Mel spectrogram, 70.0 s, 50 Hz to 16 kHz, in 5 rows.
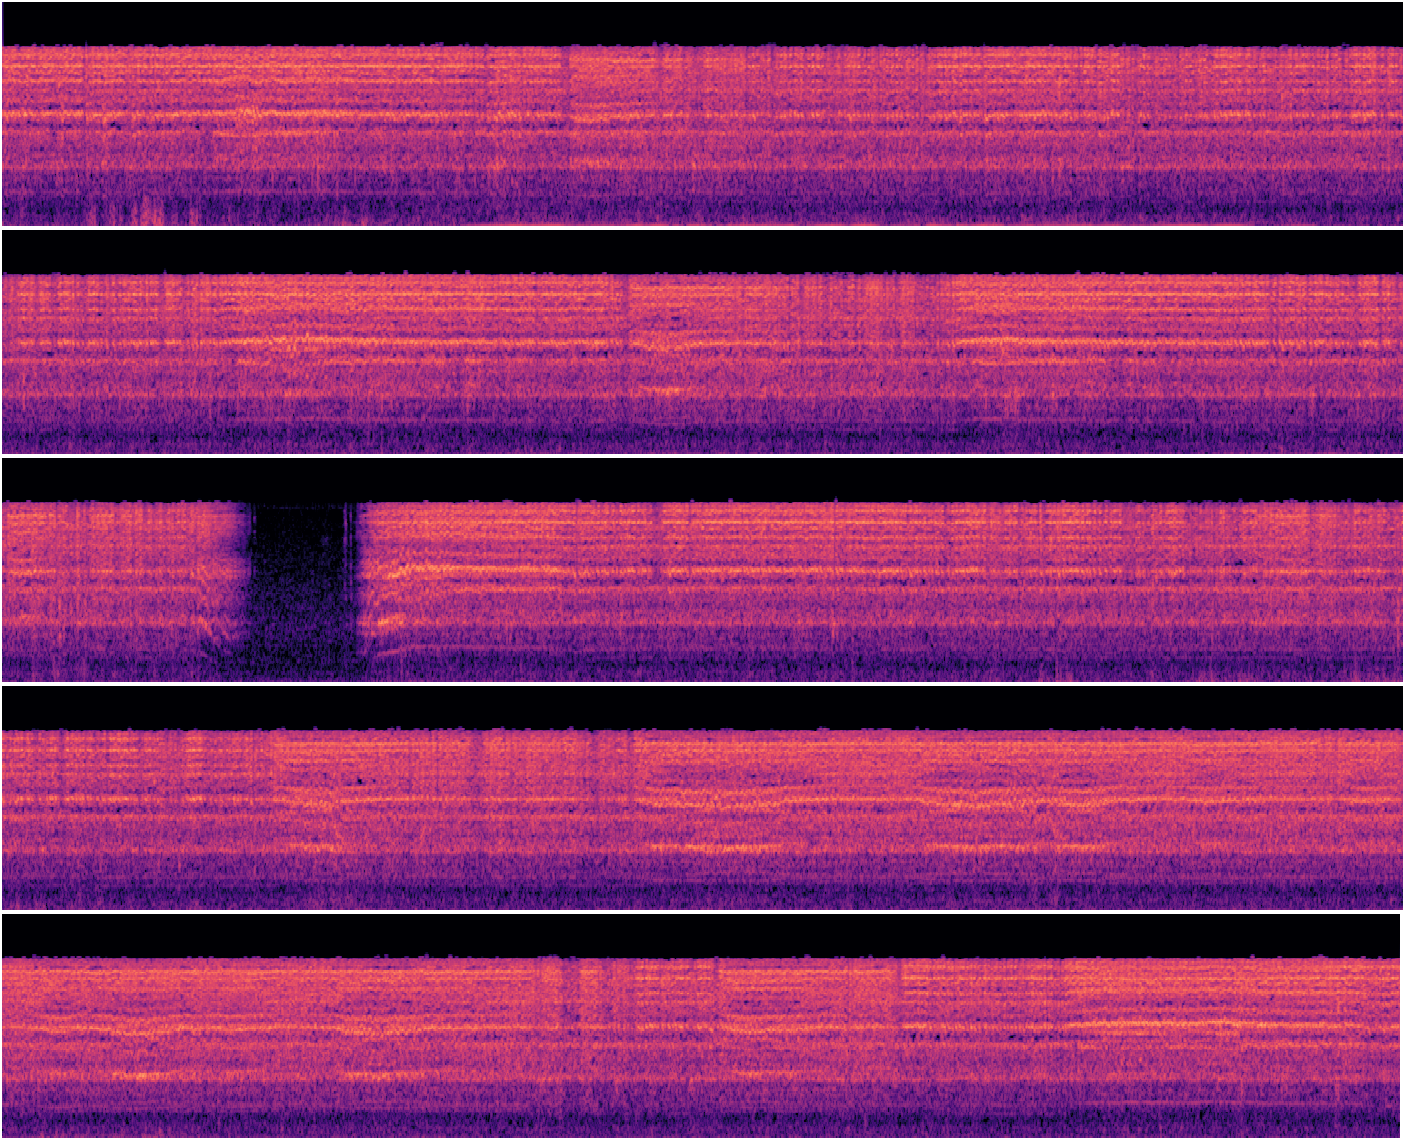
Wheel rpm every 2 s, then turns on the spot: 160, 160, 160, 160, 160, 160, 160, 160, 160, 160, 160, 160, 160, 160, 150, 40, 160, 160, 160, 160, 160, 160, 160, 160, 160, 160, 160, 160, 160, 160, 160, 160, 160, 160, 160.
none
